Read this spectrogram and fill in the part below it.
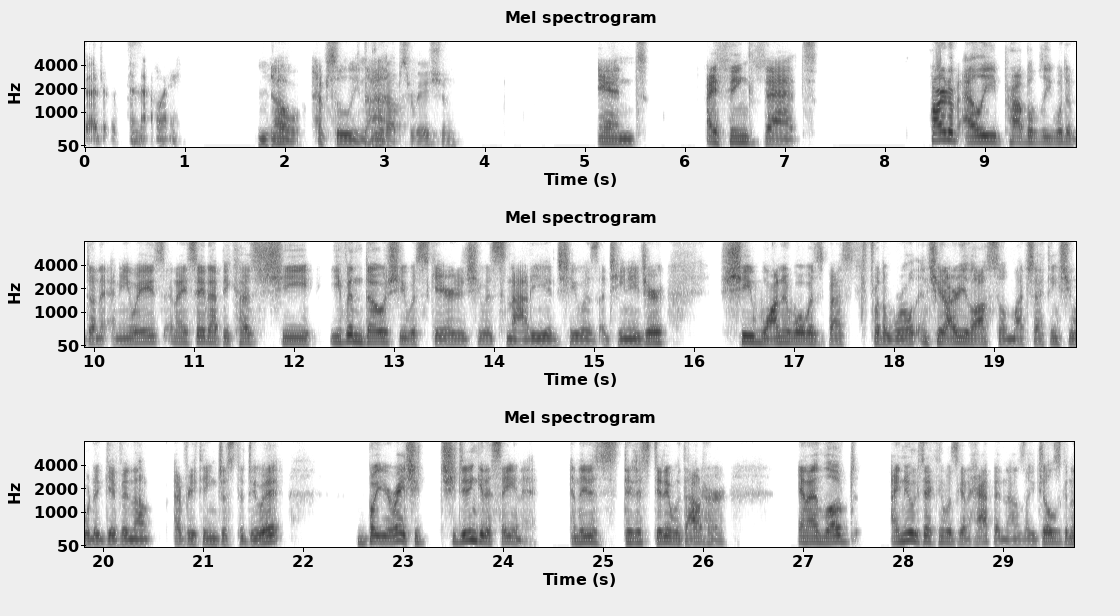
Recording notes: That includes us here at The Cosmic Circus, so of course we had to jump on Zoom for The Last of Us discussion podcast, capping the end of an excellent season.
